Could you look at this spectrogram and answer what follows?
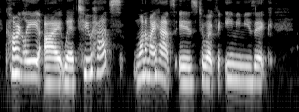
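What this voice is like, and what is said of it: Slight Australian accent. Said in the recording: “you might hear I've got a bit of a twang ... I'm originally from Sydney, Australia”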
